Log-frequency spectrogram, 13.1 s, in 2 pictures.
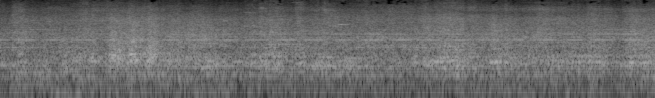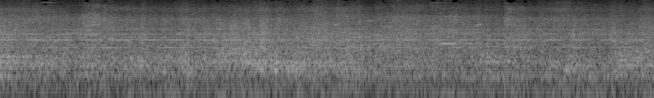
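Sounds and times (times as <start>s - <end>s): thin steady high tone: 0.0s - 13.0s.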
